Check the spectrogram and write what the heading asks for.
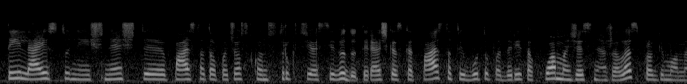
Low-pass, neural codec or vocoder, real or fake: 7.2 kHz; none; real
